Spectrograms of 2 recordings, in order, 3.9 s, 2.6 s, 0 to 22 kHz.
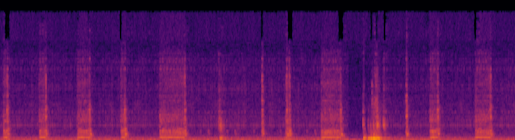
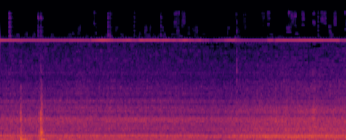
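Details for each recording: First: Old Sony floppy drive, microphone right up close: crunchy irregular seek clicks and head stepping about three per second over faint motor hum; drive working normally, actually quiet in person. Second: Amiga 600 with Furia accelerator card, microphone placed on top of the computer near the card; steady airy whir with faint thin tone throughout: loud cooling fan.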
